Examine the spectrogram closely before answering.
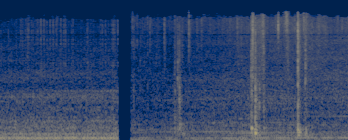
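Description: Coach bus's diesel engine running with a steady low hum, cut off abruptly about a second and a half in. A quieter stretch follows, broken by a few sharp knocks.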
